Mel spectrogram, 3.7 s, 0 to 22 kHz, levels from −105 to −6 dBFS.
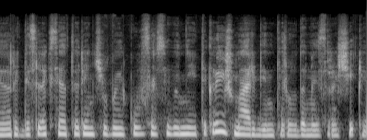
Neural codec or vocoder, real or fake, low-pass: codec, 44.1 kHz, 3.4 kbps, Pupu-Codec; fake; 14.4 kHz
